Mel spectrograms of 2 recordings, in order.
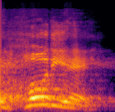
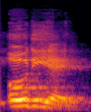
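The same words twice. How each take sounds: First: Hodie with the H sounded; hodie, breathy h at the start. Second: Odie, silent h, starts on the vowel oh; Odie, drop the h entirely. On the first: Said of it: "Everyone say hodie". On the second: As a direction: Odie said as oh-dee-ay. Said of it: "Don't pronounce the H". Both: Shown as a demonstration.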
